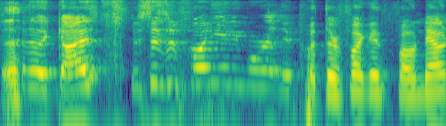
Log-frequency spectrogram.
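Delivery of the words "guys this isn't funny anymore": mock sobbing, high, crying, genuinely upset. Retelling a TikTok of a person stuck in a finger trap; imitating someone crying. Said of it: "they're crying".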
